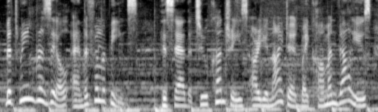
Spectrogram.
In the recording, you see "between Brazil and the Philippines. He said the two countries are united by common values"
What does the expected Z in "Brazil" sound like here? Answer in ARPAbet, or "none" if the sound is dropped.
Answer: Z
